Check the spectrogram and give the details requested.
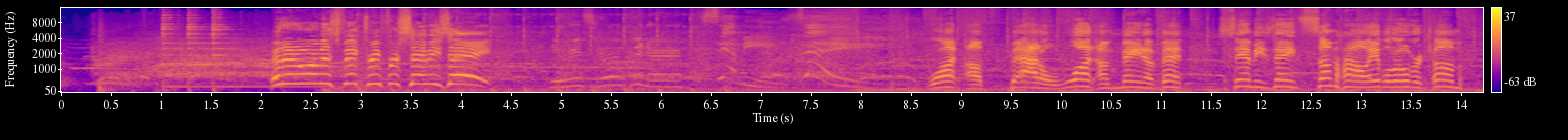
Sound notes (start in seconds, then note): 0.9 bell rings; 1.2 cheers & applause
